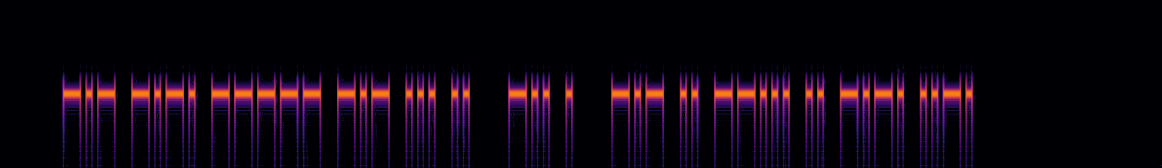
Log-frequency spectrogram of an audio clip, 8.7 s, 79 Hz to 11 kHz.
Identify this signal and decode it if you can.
Morse code, heard as a keyed tone, about 28 wpm, 700 Hz. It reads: KC0KSI DE KI7ICF
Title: USA Callsign DE Callsign - 6 Characters - 28wpm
